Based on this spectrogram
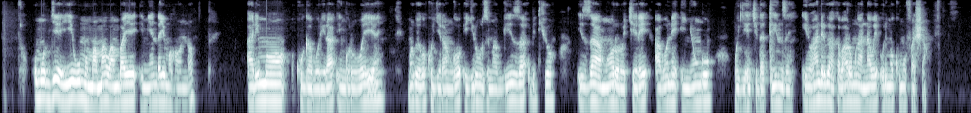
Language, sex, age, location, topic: Kinyarwanda, female, 18-24, Kigali, agriculture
